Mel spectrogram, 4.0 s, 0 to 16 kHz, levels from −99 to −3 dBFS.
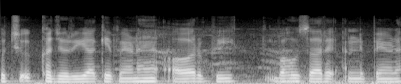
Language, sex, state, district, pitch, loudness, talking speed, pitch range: Hindi, male, Uttar Pradesh, Lucknow, 130 Hz, -17 LUFS, 180 wpm, 125-135 Hz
